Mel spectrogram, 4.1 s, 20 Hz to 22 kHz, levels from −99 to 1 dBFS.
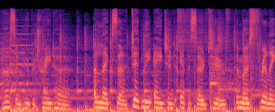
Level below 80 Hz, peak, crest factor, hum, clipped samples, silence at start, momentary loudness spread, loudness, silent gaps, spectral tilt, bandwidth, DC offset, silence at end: -28 dBFS; -2 dBFS; 16 dB; none; under 0.1%; 0 s; 4 LU; -20 LUFS; none; -5.5 dB/octave; 16 kHz; under 0.1%; 0 s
